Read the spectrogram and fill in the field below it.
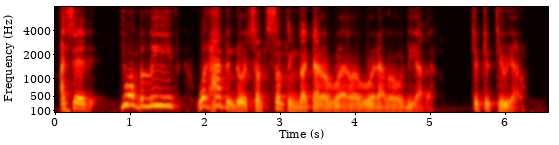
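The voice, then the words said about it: Mixed British and New York accent. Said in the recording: “Some parts of that were a British accent. ... Some part was like a New York accent. ... There was a lot going on there. But I appreciate the effort.”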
